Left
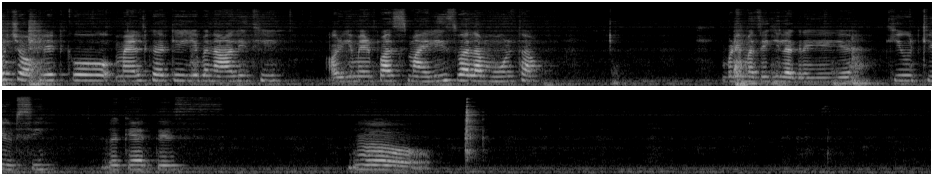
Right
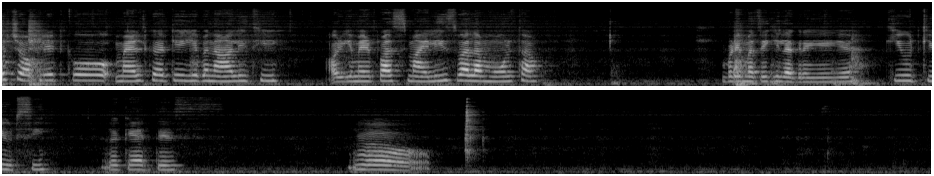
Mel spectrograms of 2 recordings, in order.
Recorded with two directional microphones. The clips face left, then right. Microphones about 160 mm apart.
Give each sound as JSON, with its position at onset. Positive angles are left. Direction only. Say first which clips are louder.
{"t": 0.1, "sound": "a woman's voice", "louder": "right 2 dB", "side_deg": -20}
{"t": 7.2, "sound": "a woman's voice", "louder": "right 4 dB", "side_deg": -15}
{"t": 12.8, "sound": "a woman's voice", "louder": "right 3 dB", "side_deg": -20}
